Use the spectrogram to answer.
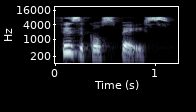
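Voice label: "physical space", English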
